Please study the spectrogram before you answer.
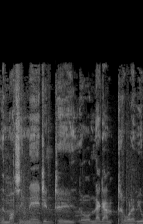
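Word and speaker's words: Mosin–Nagant: this weapon off completely, as something like the Mossy Nagant, or Nagant, or whatever you want to call it. Mousy Nagant, as I've been told to pronounce it, as just fluff to make you pre-order Battlefield 5.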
